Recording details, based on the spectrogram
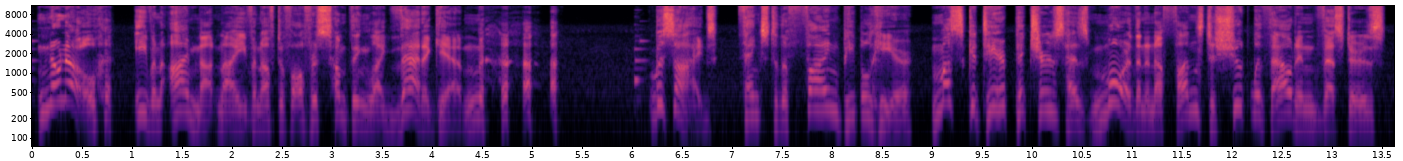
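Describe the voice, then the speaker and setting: A man's voice: sits high, wildly swooping pitch, unhurried, fairly bright tone, exaggerated voice. A man voicing a flamboyant, dreamy film producer in a game, speaking in theatrical, florid phrases. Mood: sheepish. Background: music.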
